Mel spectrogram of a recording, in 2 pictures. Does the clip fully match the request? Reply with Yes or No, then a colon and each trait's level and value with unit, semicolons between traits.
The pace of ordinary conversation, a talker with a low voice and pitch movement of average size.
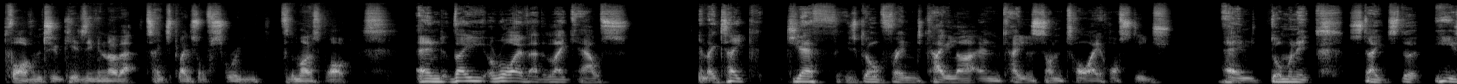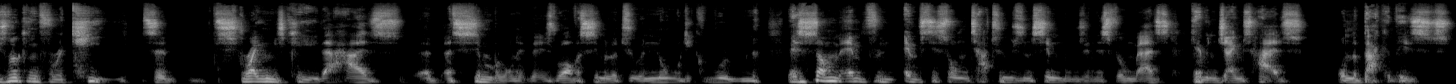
No: average, 170 wpm; low, 105 Hz; wide, 7.6 semitones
